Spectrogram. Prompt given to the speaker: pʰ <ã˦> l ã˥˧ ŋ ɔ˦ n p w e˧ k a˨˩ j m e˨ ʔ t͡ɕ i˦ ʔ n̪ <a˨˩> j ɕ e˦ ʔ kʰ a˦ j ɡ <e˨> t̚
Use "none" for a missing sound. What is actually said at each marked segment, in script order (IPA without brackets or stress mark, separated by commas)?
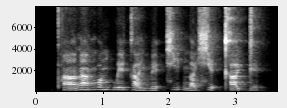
ã˨˩, a˨˩, e˨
